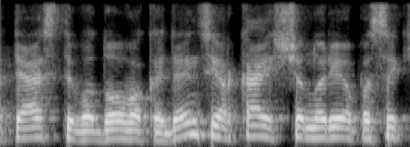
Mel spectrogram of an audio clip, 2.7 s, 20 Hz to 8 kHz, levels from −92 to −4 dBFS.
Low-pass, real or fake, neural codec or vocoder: 7.2 kHz; real; none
